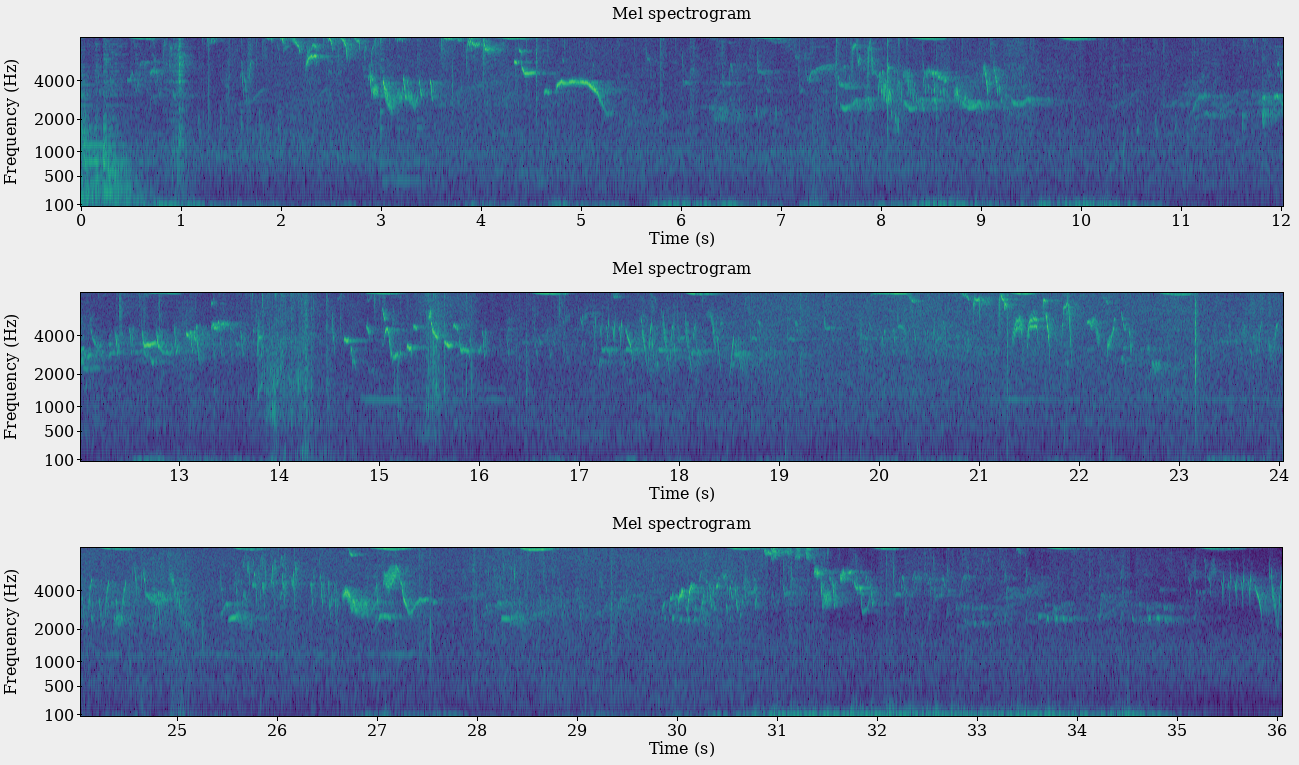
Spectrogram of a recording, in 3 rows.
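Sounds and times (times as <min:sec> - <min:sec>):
knock: 0:00.0 - 0:01.1
low outdoor rumble: 0:00.0 - 0:01.4
songbirds chirping and twittering: 0:00.0 - 0:36.0.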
